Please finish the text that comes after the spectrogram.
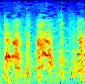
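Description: A rooster crows in a movie scene, a loud, close, ragged call in several surging bursts that fill the short moment with no voices over it.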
